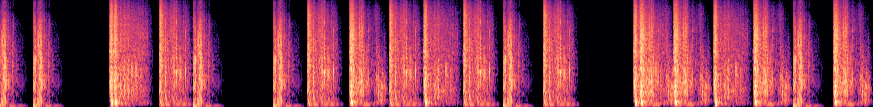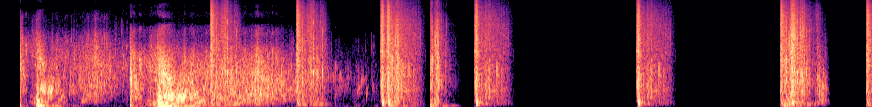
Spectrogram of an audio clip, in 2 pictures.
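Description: Footsteps crunch on grass in short bursts.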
